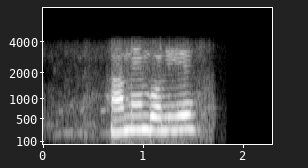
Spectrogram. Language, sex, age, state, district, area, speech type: Hindi, female, 45-60, Uttar Pradesh, Pratapgarh, rural, conversation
